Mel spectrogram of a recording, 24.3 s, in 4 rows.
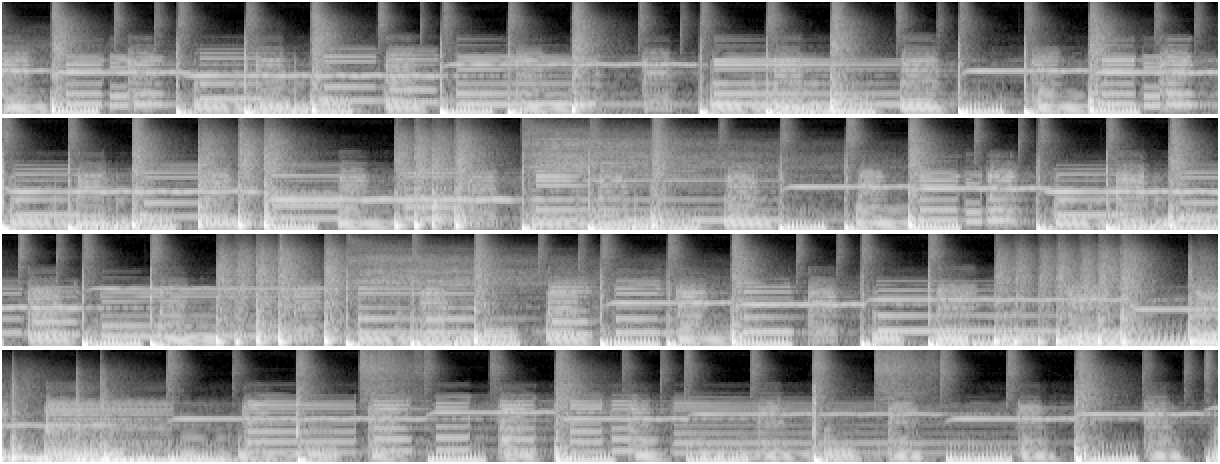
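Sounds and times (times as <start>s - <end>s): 
drums: 0.0s - 24.3s
guitar: 0.0s - 24.3s.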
